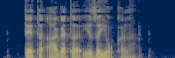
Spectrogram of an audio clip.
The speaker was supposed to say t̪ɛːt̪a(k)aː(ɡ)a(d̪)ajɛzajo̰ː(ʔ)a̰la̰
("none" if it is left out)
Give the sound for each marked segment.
ʔ, ɡ, t̪, k

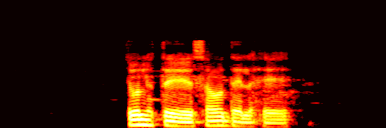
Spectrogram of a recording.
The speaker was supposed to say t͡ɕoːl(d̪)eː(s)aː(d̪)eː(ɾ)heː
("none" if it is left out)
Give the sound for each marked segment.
t̪, s, d̪, l

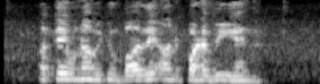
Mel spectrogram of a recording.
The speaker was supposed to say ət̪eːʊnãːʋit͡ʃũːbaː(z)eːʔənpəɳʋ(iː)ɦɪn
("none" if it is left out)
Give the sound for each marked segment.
z, iː

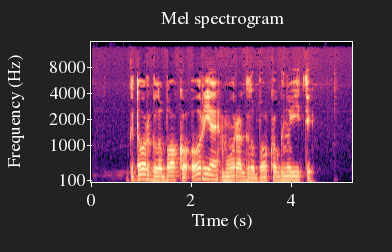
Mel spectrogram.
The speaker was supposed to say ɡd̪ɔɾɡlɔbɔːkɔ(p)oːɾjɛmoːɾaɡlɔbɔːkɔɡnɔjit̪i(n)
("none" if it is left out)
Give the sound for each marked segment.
ʔ, none

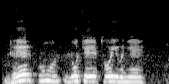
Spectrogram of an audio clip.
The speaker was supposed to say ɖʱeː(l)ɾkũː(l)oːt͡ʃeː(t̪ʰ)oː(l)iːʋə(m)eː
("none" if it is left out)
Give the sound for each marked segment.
none, l, t̪ʰ, ɽ, ɲ

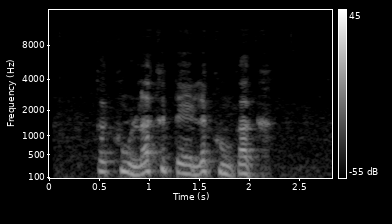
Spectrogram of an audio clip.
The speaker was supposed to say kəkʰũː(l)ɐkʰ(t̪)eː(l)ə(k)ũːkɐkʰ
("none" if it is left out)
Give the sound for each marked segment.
l, t̪, l, kʰ

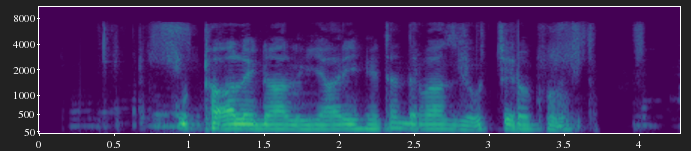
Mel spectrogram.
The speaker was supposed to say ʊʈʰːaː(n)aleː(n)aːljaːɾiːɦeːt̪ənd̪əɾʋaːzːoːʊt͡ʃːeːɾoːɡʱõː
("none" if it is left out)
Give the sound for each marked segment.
none, n

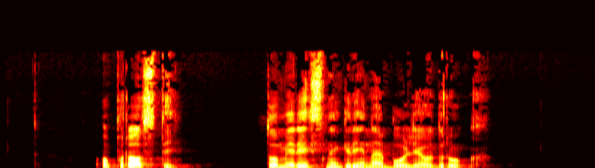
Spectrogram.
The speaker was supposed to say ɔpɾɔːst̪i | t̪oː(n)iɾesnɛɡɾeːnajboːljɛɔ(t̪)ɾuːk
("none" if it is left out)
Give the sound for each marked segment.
m, d̪

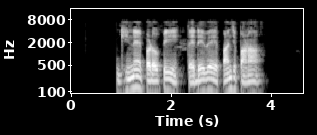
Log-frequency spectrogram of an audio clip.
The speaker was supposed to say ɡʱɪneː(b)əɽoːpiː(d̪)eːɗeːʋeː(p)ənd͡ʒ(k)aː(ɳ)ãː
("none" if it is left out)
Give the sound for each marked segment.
p, t̪, p, p, ɳ

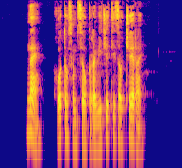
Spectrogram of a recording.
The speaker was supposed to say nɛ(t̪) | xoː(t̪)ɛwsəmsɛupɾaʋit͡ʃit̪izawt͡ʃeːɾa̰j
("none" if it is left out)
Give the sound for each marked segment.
none, t̪

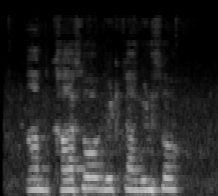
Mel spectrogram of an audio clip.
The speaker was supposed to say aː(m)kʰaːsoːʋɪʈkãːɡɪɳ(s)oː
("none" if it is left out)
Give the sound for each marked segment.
m, s

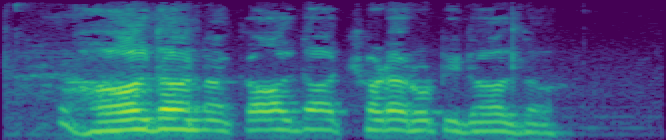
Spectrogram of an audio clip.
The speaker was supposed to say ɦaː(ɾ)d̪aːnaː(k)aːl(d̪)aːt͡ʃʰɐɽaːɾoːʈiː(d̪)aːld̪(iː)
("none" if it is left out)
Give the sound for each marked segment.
l, k, d̪, d̪, aː

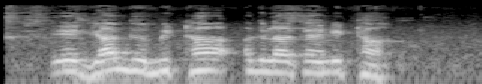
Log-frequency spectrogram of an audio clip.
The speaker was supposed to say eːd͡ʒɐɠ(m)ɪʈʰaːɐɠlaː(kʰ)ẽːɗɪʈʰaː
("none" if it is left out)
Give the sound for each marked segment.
m, k

